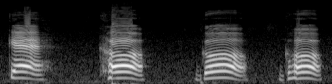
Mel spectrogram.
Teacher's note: कै वर्ग का उच्चारण कै को बोलते हैं कंठ से। जो हमारा कै वर्ग होता है उसे हम बोलते हैं कंठ से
